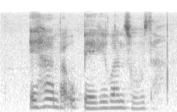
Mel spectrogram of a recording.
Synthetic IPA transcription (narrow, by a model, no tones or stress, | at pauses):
ɛhambʱa̰ʔub̥ʱɛk̬ɛk̬wand͡zʱuːza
